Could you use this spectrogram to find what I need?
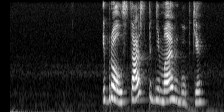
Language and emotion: Russian, positive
